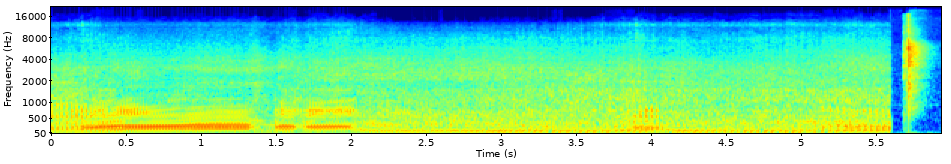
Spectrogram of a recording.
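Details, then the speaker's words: Polaris Scrambler 500 barn find revived after 10 years sitting, on a ride: single-cylinder pulls cleanly, revs climbing smoothly with no misses or knocks; running healthy under load. "Okay, we got gas. It starts. It runs great. And it has brakes. Let's take it for a ride."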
